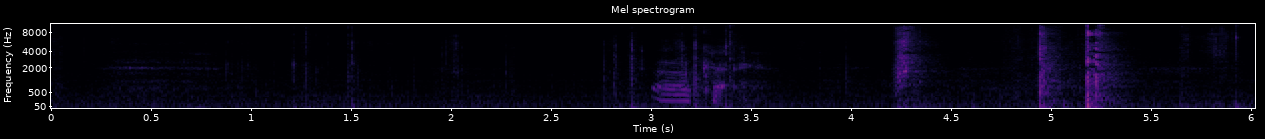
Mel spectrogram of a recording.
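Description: A small decorating tool handled and worked apart by hand while red fondant is cleared out of it: scattered light clicks and rustles, with a few sharper clicks in the second half.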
